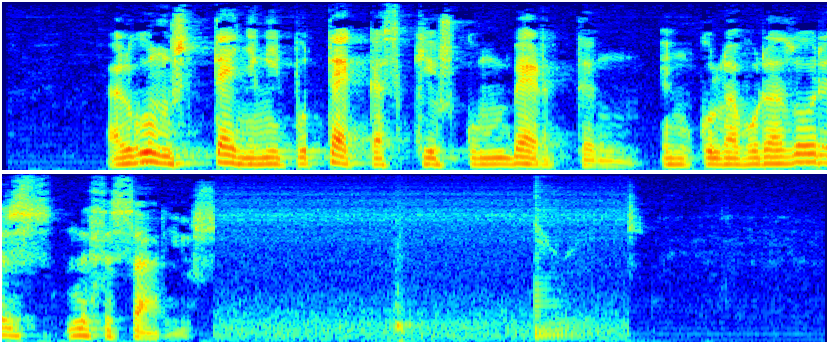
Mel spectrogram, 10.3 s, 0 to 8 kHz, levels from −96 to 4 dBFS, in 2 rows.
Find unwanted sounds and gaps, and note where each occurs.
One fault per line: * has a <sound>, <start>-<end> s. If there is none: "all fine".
* has a whoosh, 7.5-7.8 s
* has a thud, 8.5-8.9 s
